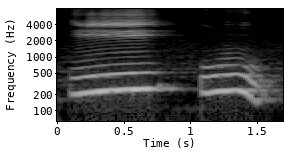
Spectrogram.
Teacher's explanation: इनको बोलते समय जीभ की मांसपेशी अत्यधिक खिंचाव में आ जाती है, इसलिए इनको दृढ़ स्वर कहते हैं।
